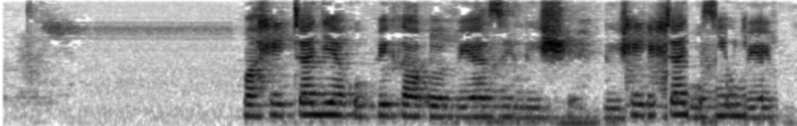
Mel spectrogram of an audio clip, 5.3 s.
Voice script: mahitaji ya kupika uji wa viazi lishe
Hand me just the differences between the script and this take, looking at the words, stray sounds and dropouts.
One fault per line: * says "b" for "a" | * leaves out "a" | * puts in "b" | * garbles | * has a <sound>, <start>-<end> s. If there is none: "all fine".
* leaves out "uji"
* garbles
